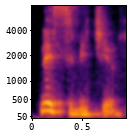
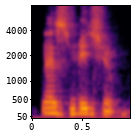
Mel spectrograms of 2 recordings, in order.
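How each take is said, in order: First: It is said in Zygon's put-on character voice. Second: It is said in the speaker's natural voice.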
